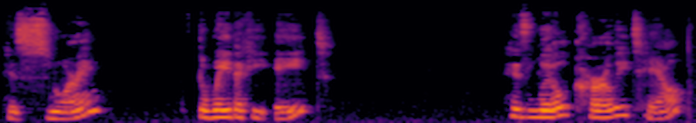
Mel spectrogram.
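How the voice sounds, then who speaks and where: A woman reading a picture book aloud like a teacher, expressive and sympathetic, adding simple explanations for children. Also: medium pitch, slow pace.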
